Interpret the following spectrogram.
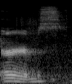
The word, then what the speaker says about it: herbs: what's that herbs pervs I always say herbs there is no H or if you spell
